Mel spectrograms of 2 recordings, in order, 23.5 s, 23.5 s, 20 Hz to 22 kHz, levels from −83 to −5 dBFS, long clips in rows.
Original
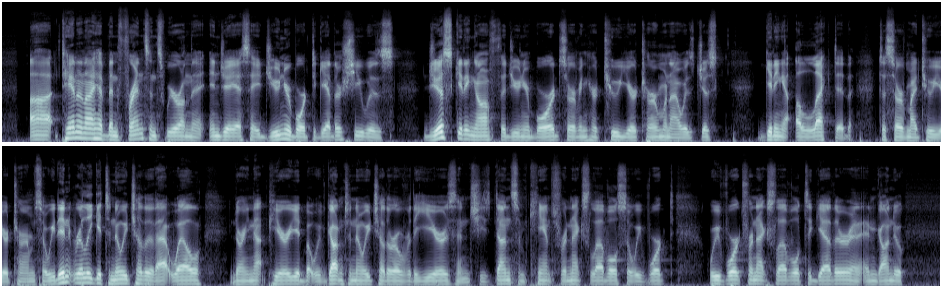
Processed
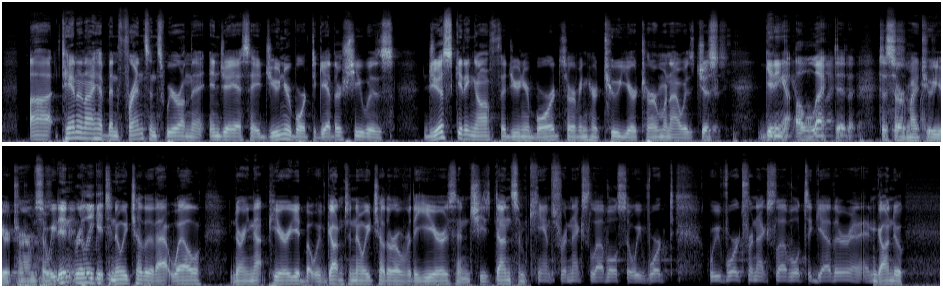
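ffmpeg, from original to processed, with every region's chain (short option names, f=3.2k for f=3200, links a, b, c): -filter_complex "[0:a]asettb=1/sr,asplit=3[a][b][c];[a]atrim=end=6.254[d];[b]atrim=start=6.25:end=7.54,asetpts=PTS-STARTPTS,afade=t=in:d=0.004:c=qsin,afade=t=out:st=1.286:d=0.004:c=qsin,bass=f=250:g=3,treble=f=4k:g=-15,bandreject=f=320:w=5.3[e];[c]atrim=start=7.536[f];[d][e]acrossfade=d=0.004:c1=hsin:c2=qsin[g];[g][f]acrossfade=d=0.004:c1=qsin:c2=hsin,asettb=1/sr,asplit=3[h][i][j];[h]atrim=end=8.664[k];[i]atrim=start=8.66:end=13.15,asetpts=PTS-STARTPTS,afade=t=in:d=0.004:c=qsin,afade=t=out:st=4.486:d=0.004:c=qsin,asplit=2[l][m];[m]adelay=24,volume=-3.5dB[n];[l][n]amix=inputs=2:normalize=0,atrim=end_sample=198009,aecho=1:1:117:0.133,atrim=end_sample=198009[o];[j]atrim=start=13.146[p];[k][o]acrossfade=d=0.004:c1=hsin:c2=qsin[q];[q][p]acrossfade=d=0.004:c1=qsin:c2=hsin,asettb=1/sr,asplit=3[r][s][t];[r]atrim=end=18.344[u];[s]atrim=start=18.34:end=22.63,asetpts=PTS-STARTPTS,afade=t=in:d=0.004:c=qsin,afade=t=out:st=4.286:d=0.004:c=qsin,highshelf=f=4.3k:g=10.5,acompressor=threshold=-32dB:ratio=6:attack=3.2:release=140:knee=1:detection=peak,highpass=f=180:w=0.5412,highpass=f=180:w=1.3066[v];[t]atrim=start=22.626[w];[u][v]acrossfade=d=0.004:c1=hsin:c2=qsin[x];[x][w]acrossfade=d=0.004:c1=qsin:c2=hsin,equalizer=f=110:t=o:w=1.9:g=-12,acrossover=split=150|3000[y][z][aa];[z]acompressor=threshold=-34dB:ratio=2.5[ab];[y][ab][aa]amix=inputs=3:normalize=0,adynamicequalizer=threshold=0.0112:dfrequency=1900:dqfactor=0.7:tfrequency=1900:tqfactor=0.7:attack=5:release=100:ratio=0.375:range=2:mode=cutabove:tftype=highshelf"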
